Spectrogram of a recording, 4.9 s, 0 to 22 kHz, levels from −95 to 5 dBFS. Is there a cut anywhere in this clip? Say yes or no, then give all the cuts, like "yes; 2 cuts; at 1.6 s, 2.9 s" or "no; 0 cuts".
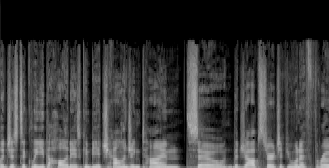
no; 0 cuts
